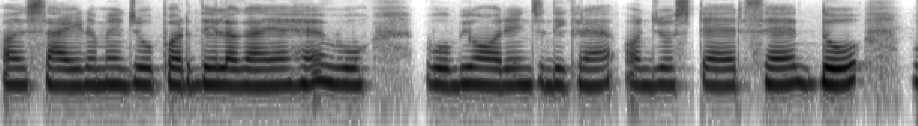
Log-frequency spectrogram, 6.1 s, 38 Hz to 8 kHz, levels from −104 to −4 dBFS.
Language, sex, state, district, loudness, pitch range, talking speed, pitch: Hindi, female, Gujarat, Valsad, -17 LUFS, 220-225 Hz, 205 wpm, 220 Hz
